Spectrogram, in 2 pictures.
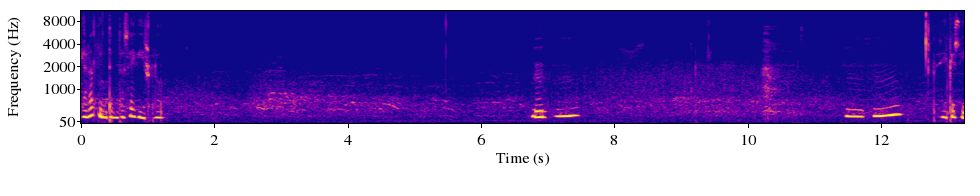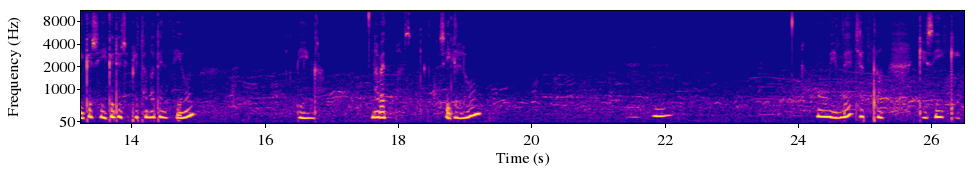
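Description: A young woman speaks softly and closely into a microphone, in short bursts with pauses.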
